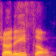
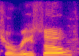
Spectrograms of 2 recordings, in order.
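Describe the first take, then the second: First: CHORIZO with a tapped r; Spanish-style pronunciation. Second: CHORIZO with an American r; American pronunciation. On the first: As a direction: say CHORIZO as 'chuh-DEE-so'. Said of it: "Or is it". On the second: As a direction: say CHORIZO as 'chuh-REE-so'. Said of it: "how do you pronounce chorizo". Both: Shown as a demonstration.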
